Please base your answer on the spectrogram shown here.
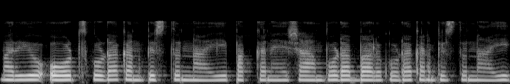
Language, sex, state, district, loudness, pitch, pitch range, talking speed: Telugu, female, Andhra Pradesh, Chittoor, -18 LUFS, 205 Hz, 200-210 Hz, 105 wpm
